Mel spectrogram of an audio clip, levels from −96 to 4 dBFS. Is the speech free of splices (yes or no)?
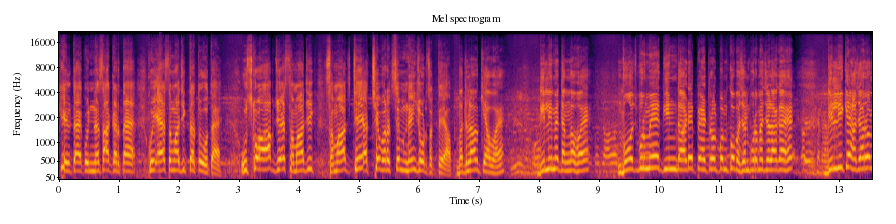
no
